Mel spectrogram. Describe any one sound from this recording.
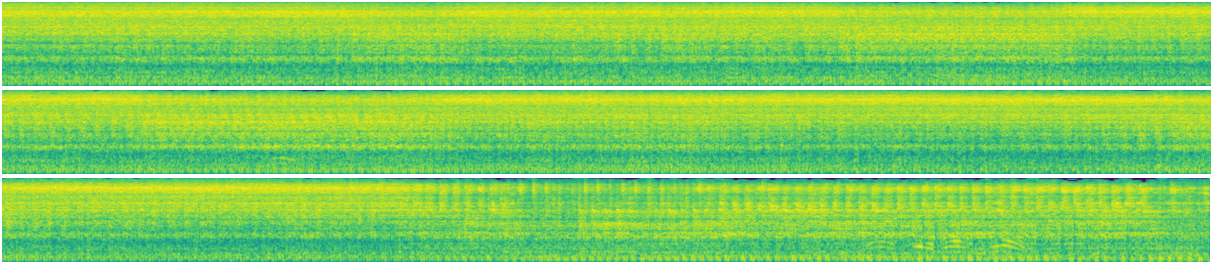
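A small engine runs loudly and steadily.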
